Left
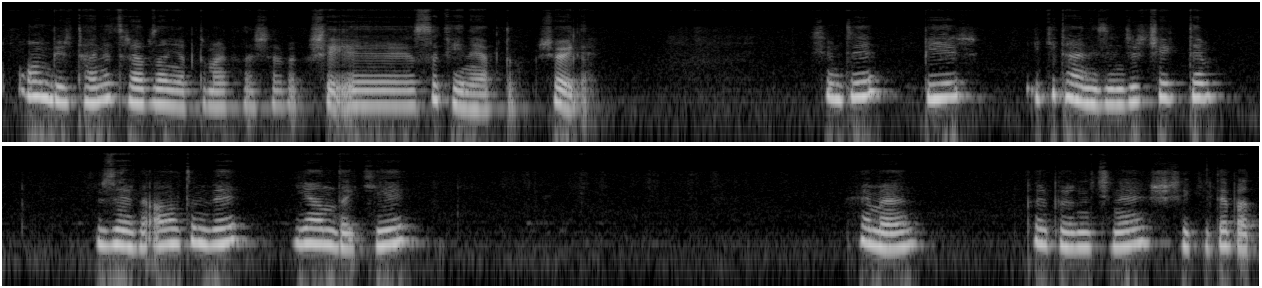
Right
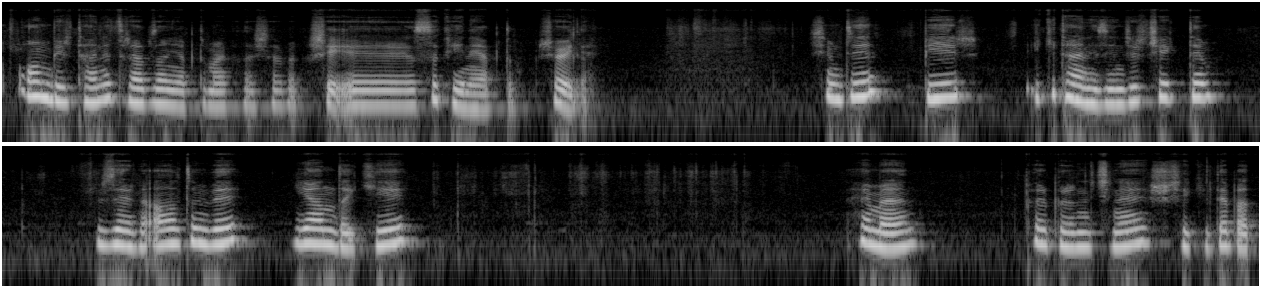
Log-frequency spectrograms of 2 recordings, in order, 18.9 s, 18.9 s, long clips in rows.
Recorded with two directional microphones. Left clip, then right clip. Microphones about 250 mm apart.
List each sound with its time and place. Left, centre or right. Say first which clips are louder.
0.1 s speech: right 4 dB; centre
6.0 s speech: right 4 dB; centre
10.1 s speech: right 3 dB; centre
15.8 s a woman's voice: right 4 dB; centre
